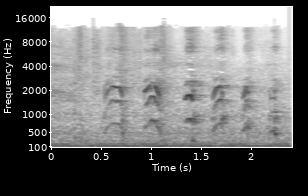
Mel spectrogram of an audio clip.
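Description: Three-week-old puppy whimpering: about five short, high-pitched cries, each rising and falling in pitch, through the second half.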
